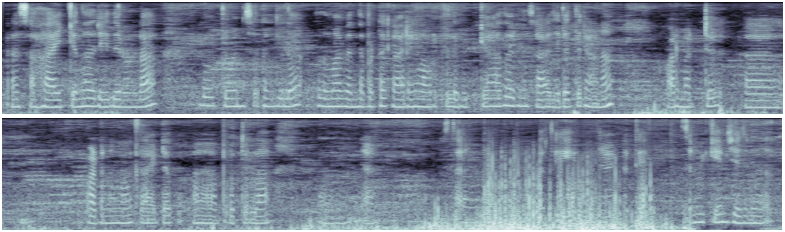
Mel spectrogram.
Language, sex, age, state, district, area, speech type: Malayalam, female, 18-30, Kerala, Idukki, rural, spontaneous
